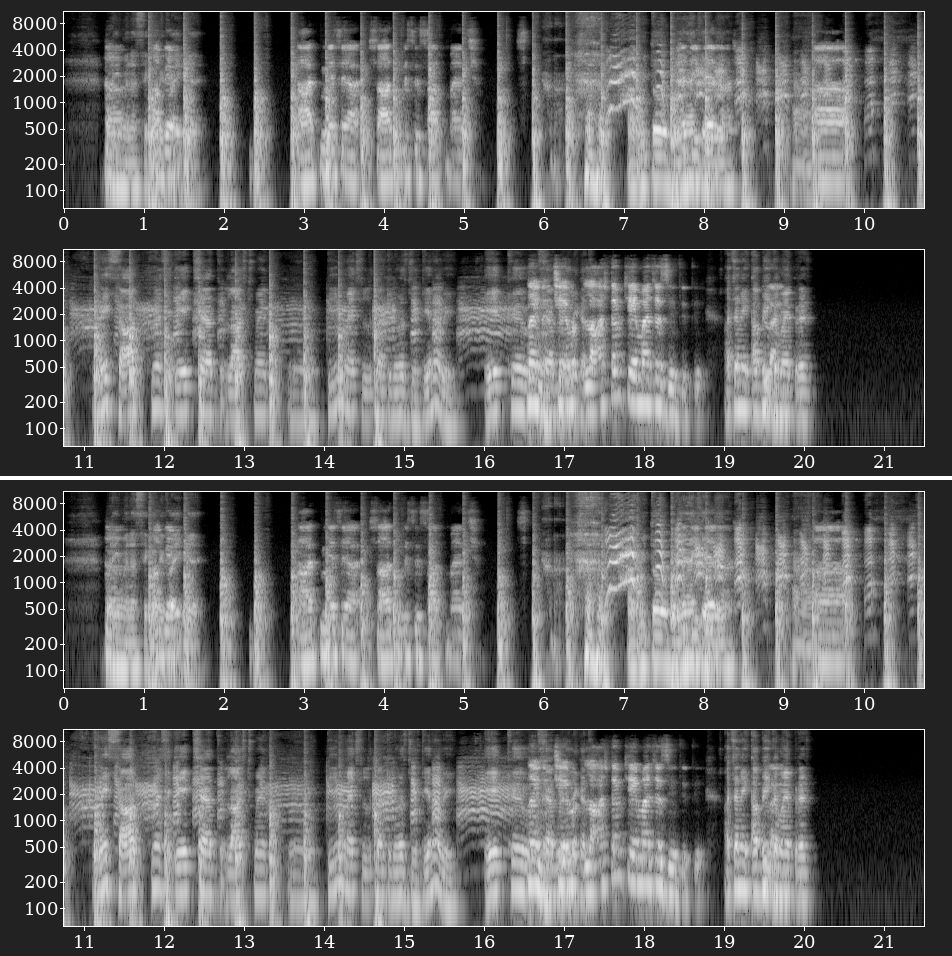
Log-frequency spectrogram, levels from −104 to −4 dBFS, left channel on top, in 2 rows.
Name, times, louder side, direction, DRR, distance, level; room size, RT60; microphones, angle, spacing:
voice 1, 0.1-1.7 6.0-8.3 9.1-9.5 10.4-10.5 11.1-15.7 16.0-17.3 19.0-20.1, right 1 dB, 20° right, 0.4 m, -26 dB
sound 1, 1.0-1.6 2.0-2.1 2.4-2.6 2.8-3.0 3.3-3.4 3.7-3.9 4.1-4.3 4.6-4.7 5.0-5.1 5.4-5.6 5.9-6.0 6.3-6.4 6.7-6.8 7.2-7.3 7.6-7.7 8.0-8.1 8.5-8.6 8.9-9.1 9.4-9.5 9.8-9.9 10.3-10.4 10.7-10.8 11.1-11.7 12.0-12.2 12.4-12.5 12.9-13.0 13.3-13.4 13.7-13.9 14.2-14.3 14.6-14.8, left 1 dB, 70° left, 1.2 m, -24 dB
voice 2, 1.1-1.4 2.9-5.2 7.7-8.3 9.4-9.8 16.5-18.4 19.5-19.8, left 2 dB, 50° left, 1.5 m, -23 dB
sound 2, 6.8-16.6, right 5 dB, 80° right, 0.6 m, -28 dB
4.1 x 2.3 x 2.4 m
head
